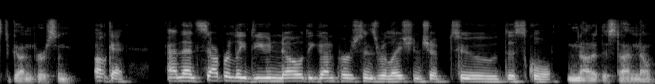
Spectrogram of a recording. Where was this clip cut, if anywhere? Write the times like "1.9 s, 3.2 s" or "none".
5.0 s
